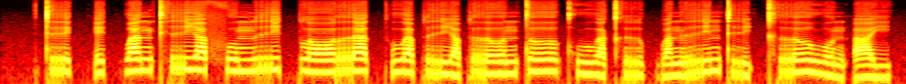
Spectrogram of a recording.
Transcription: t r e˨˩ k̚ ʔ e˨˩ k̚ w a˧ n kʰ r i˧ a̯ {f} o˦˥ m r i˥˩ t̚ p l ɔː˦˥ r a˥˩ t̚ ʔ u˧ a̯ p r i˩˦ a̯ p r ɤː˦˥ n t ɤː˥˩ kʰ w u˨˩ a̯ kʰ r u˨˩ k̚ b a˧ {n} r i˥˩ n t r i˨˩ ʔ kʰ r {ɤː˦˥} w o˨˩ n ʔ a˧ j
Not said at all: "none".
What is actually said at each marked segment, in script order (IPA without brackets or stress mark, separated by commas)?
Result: f, n, ɤː˥˩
